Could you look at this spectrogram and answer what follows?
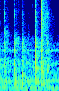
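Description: Sparse keystrokes on a computer keyboard, a handful of quiet clicks at irregular intervals with a couple of louder taps near the end, heard alone against faint background hum.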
